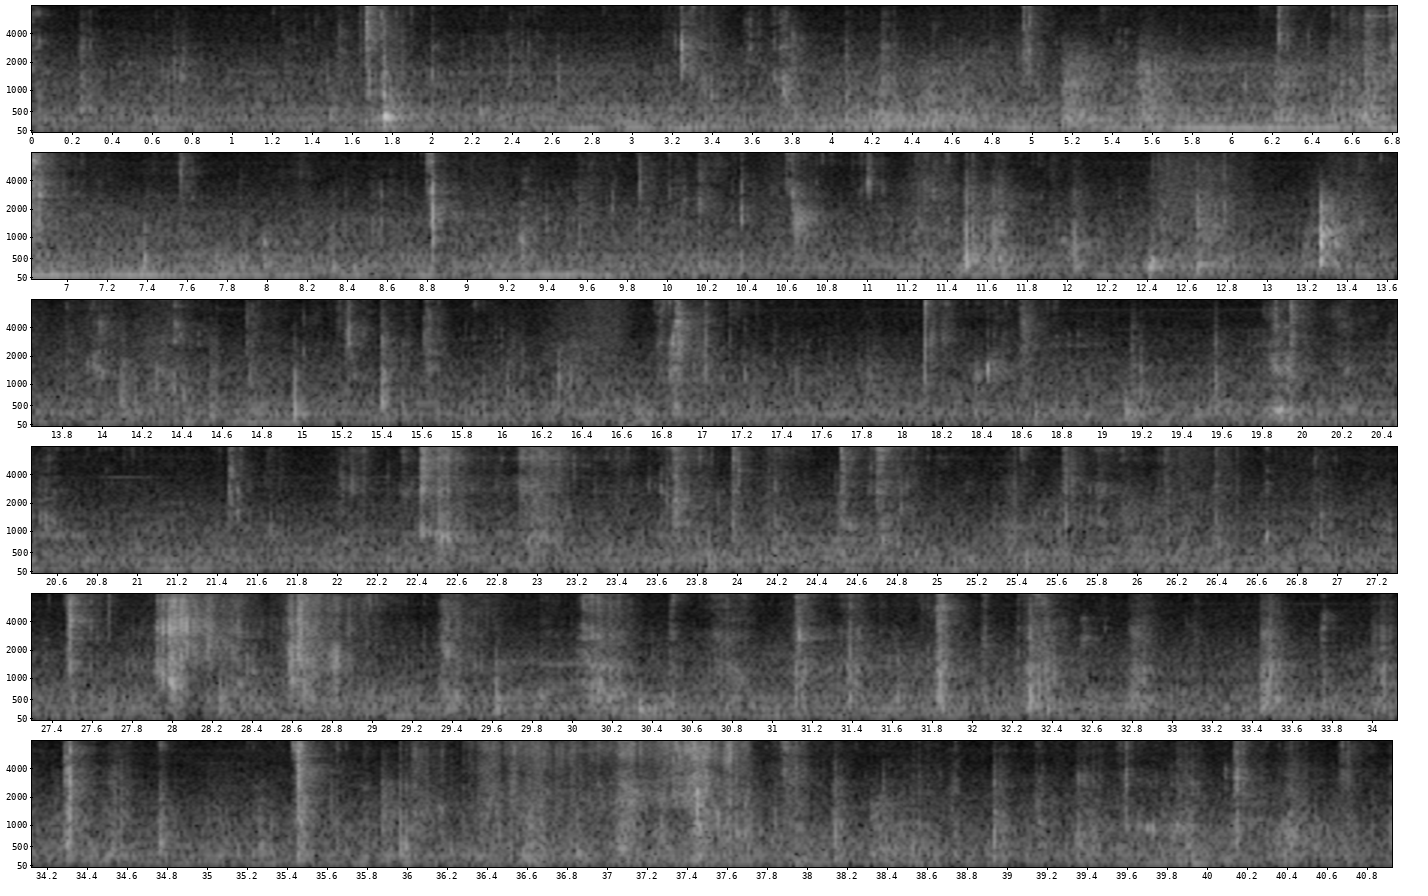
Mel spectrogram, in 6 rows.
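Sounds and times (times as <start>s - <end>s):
crispy food crunching: 16.8s - 40.9s.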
